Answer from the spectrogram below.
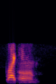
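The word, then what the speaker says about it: Reichen: Riken.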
